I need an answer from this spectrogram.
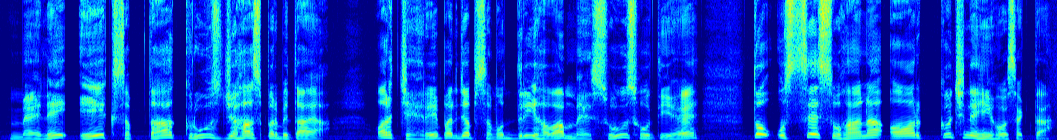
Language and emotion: Hindi, happy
